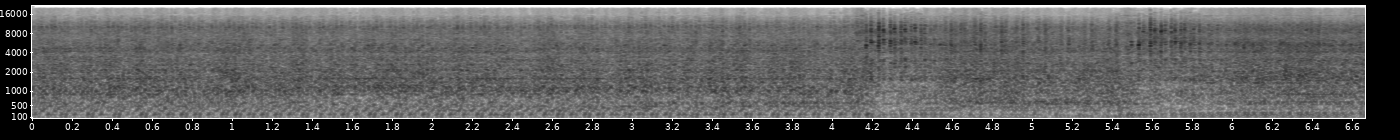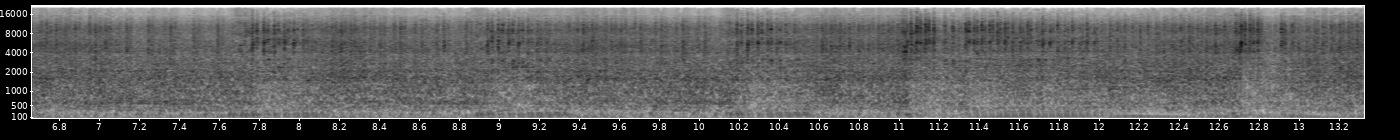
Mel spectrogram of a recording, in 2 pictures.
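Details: Briggs and Stratton 20HP V-twin Model 40 after carburetor cleaning and reassembly: even, steady running with firm low beat, no misses, surges or knocks over about thirteen seconds; normal running.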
